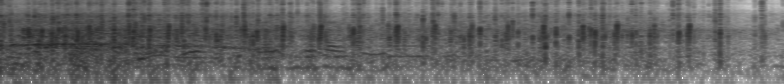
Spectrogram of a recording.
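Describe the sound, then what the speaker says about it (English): A crowd at a university event claps and cheers in sustained applause that gradually thins out, with a few voices audible over the clapping. "please give it a round of applause"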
